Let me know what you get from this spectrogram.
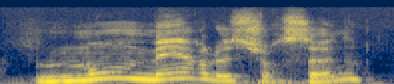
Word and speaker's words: Montmerle-sur-Saône: Et vous serez aussi le 30 août à Montmerle-sur-Saône.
